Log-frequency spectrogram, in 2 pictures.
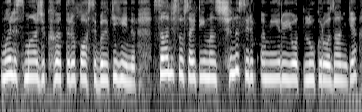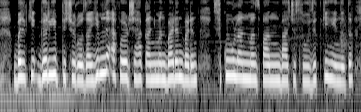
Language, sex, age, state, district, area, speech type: Kashmiri, female, 18-30, Jammu and Kashmir, Srinagar, rural, spontaneous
